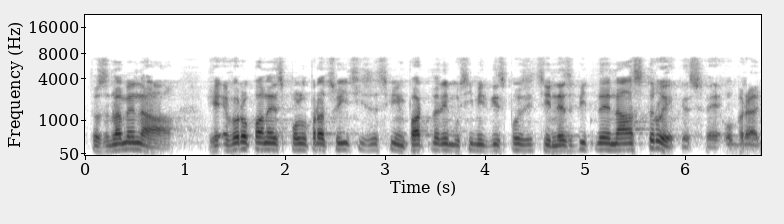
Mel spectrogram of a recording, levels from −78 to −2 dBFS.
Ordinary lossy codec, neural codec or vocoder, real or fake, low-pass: none; autoencoder, 48 kHz, 128 numbers a frame, DAC-VAE, trained on Japanese speech; fake; 7.2 kHz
